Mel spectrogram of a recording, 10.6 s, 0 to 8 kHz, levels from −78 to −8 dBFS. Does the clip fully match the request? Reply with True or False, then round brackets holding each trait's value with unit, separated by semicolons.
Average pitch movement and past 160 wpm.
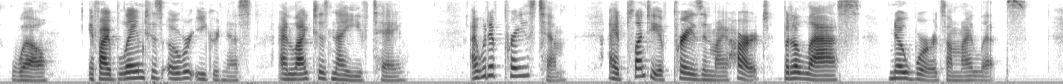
False (6.2 semitones; 175 wpm)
